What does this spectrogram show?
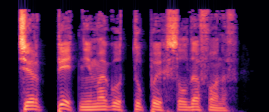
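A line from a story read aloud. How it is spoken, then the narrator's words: Gruff mutter. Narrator (Russian): буркнул в ответ мой помощник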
